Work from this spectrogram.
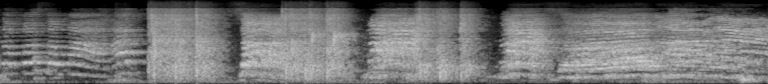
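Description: Schoolchildren in a classroom perform a rhythmic clapping chant, bursts of group claps mixed with shouted voices in a loud, close, energetic pattern that pauses briefly between phrases.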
